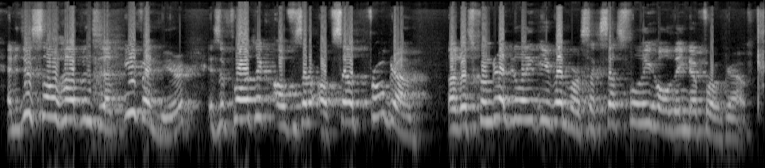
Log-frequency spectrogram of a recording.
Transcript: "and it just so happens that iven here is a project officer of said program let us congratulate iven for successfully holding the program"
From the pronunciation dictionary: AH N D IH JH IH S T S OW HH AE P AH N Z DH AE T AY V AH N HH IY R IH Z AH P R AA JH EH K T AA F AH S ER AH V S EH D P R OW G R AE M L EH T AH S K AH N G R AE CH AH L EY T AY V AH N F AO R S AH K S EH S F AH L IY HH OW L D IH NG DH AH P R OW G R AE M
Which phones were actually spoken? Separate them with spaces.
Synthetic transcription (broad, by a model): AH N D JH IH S S OW HH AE P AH N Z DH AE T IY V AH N HH IY R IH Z AH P L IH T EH K AA F AH S ER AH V S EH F P R OW G R AE M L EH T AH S K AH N G R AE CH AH L EY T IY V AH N F AO R S AH K S EH S F AH L IY HH OW L D IH NG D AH P R OW G R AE M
